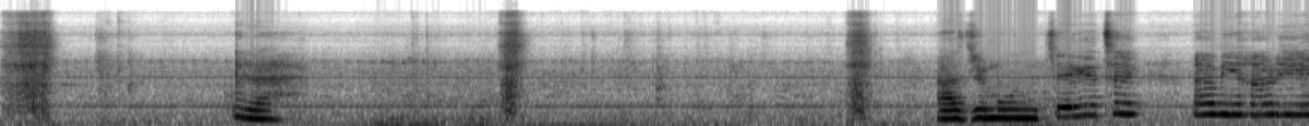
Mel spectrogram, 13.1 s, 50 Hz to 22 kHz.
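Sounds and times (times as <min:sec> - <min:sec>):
person sniffing sharply: 0:00.0 - 0:00.6, 0:05.0 - 0:05.3, 0:08.4 - 0:08.8
faint low rumble: 0:01.7 - 0:07.1.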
